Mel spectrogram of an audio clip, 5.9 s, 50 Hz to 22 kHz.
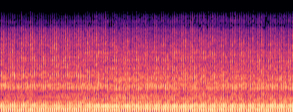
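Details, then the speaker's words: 1996 Craftsman LT1000 Turbo Cool lawn tractor, restarted months later after fouled flooded plug, chewed coil wire: loud raw blatting exhaust about three beats a second at idle, sounds muffler-less; cause muffler split in two, not head gasket; muffler replaced. "this thing is so loud it sounds like it doesn't have a muffler but it does"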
